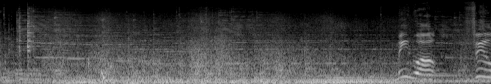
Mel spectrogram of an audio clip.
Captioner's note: cheerful music; waves crashing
